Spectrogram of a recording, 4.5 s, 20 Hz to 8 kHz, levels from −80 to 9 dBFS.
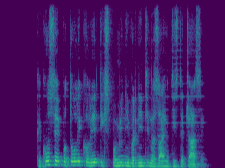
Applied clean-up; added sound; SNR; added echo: neural mask model DeepFilterNet 3.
